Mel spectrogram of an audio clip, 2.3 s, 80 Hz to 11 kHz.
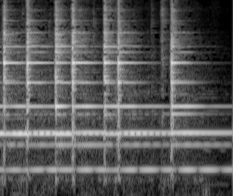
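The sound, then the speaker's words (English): Loud ringing of an old school bell, believed salvaged from a shipwreck, at a primary school: many quick successive clangs, each leaving sustained metallic overtones that ring on and then fade at the end. “A bell at Robe Primary School that's believed to have come off the Koning Willem de Tweed shipwreck called students in from recess and lunch for 125 years. It's really loud.”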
